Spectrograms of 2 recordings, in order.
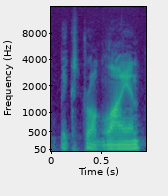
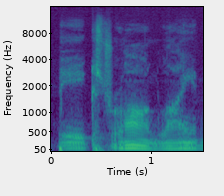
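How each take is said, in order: First: Said in the usual way. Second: Slow whisper on big, strong lion. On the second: A narrator's reading. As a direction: breathe out "big, strong lion" slowly with weight on strong.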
